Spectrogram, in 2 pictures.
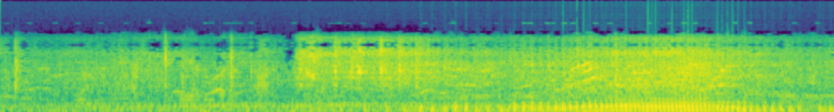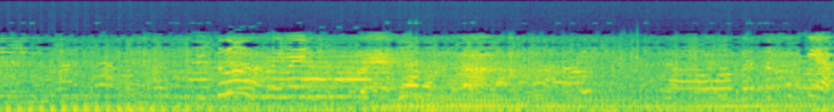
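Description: A motorcycle engine passing close by, growing louder about three seconds in and dropping away at about six seconds, over the chatter of many voices.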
